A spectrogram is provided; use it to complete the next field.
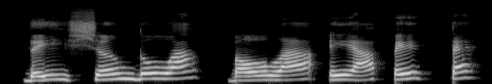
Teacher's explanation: eu juntei as vogais em uma só sílaba. Além disso, vejam que a última sílaba do verso sumiu. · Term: sílabas poéticas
